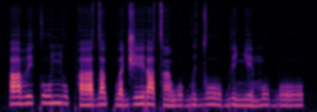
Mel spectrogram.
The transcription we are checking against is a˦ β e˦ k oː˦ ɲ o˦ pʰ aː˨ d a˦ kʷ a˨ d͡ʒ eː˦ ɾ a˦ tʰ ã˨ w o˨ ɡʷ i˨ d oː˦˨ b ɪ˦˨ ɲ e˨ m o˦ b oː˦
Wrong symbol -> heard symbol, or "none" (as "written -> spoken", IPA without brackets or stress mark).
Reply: none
